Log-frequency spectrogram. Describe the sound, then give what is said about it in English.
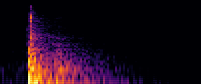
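A single solid office door thud, like a door swinging shut, with a short resonant decay that fades within about half a second. No voices. “I went into the office door.”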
